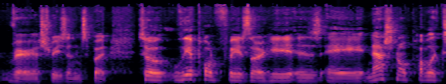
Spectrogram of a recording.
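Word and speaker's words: Fieseler: It's F I E S E L E R is what I have it that, That would be Fiesler if we're meant to do a German pronunciation of that, which I assumed we are.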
